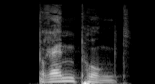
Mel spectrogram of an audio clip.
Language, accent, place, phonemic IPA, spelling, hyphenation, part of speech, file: German, Germany, Berlin, /ˈbʁɛnˌpʊŋkt/, Brennpunkt, Brenn‧punkt, noun, De-Brennpunkt.ogg
- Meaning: 1. focus, focal point (point at which reflected or refracted rays of light converge) 2. focus (point of a conic at which rays reflected from a curve or surface converge) 3. focus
